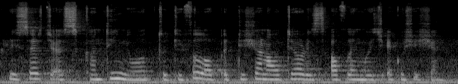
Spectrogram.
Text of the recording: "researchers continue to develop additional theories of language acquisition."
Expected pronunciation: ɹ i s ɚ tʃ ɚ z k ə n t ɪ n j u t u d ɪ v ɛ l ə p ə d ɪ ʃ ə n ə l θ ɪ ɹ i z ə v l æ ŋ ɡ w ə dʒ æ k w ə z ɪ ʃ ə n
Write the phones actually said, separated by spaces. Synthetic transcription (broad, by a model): ɹ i s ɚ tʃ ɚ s k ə n t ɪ n j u t u d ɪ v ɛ l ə p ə d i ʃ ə n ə l t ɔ ɹ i s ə f l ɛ ŋ ɡ w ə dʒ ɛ k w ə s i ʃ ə n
